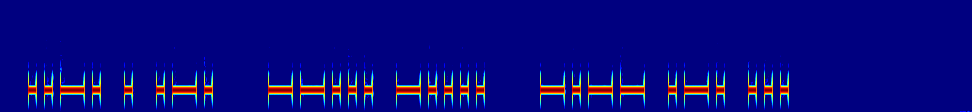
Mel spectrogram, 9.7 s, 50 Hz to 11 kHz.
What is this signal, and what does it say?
Morse code, heard as a keyed tone, about 16 wpm, 700 Hz. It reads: FER 76 YRS
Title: K1USN SST QSO Practice 15wpm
